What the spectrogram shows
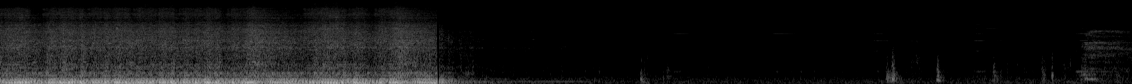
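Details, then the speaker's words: VW Passat 1.8 TSI, first start of a used replacement engine: catches and runs ragged and lumpy a few seconds, then shuts off with clicks; all warning lights on, no knocking, possible backfiring; owner fears the timing chain. "So now we know it runs but it doesn't run well and all of the lights are on."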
